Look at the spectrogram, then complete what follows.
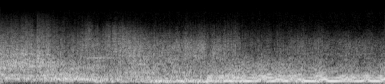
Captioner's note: plane engines roaring; weapons firing; plane engines roaring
